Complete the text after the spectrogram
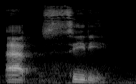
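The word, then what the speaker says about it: Abcde: But the mother said it's pronounced App City.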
